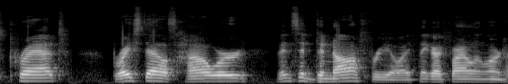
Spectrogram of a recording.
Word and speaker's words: D'Onofrio: And this movie is starring Chris Pratt, Bryce Dallas Howard, Vincent D'Onofrio. I think I finally learned how to pronounce his last name.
